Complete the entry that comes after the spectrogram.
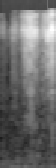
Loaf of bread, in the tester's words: такой румяненький видите слышите хруст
